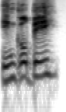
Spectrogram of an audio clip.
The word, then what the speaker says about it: Ingleby: It's Ingleby. Yep, that's correct. I'm correcting it. I'm pronouncing it correctly.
